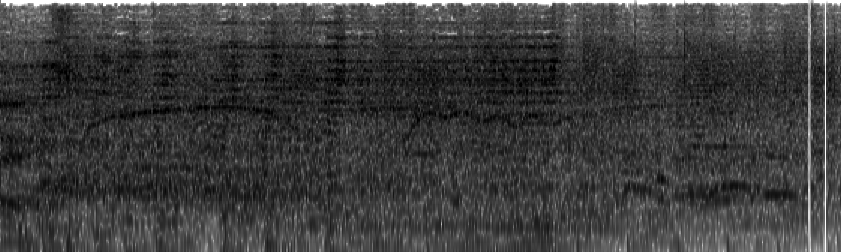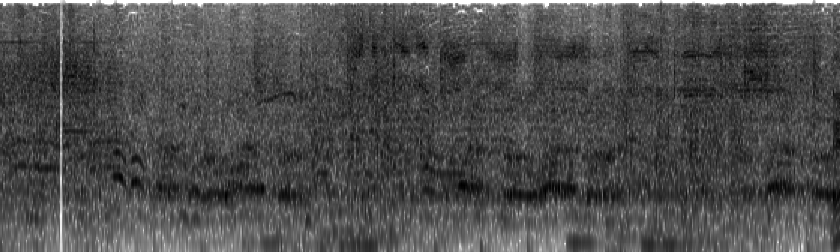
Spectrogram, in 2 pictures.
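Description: A large arena crowd at a New York Islanders home opener against the Buffalo Sabres roars and cheers steadily with scattered whoops, while an announcer or commentator talks underneath.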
